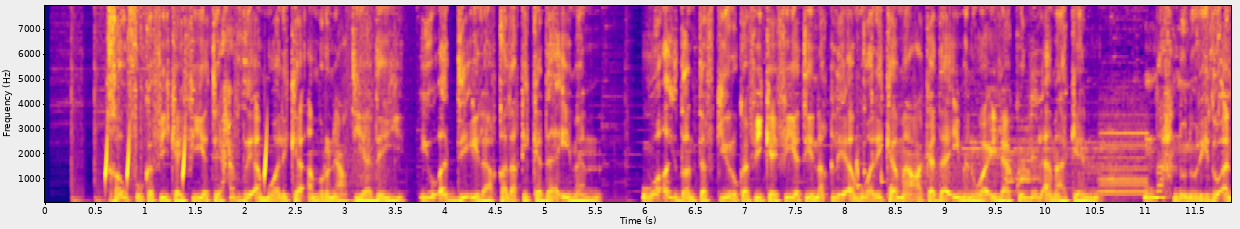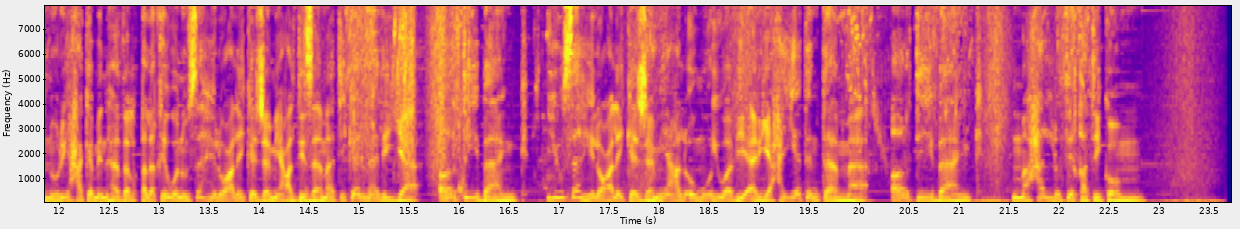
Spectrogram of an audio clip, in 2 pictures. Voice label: arabic commercial

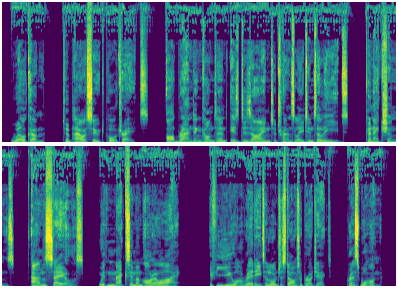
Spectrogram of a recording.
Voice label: english british ivr

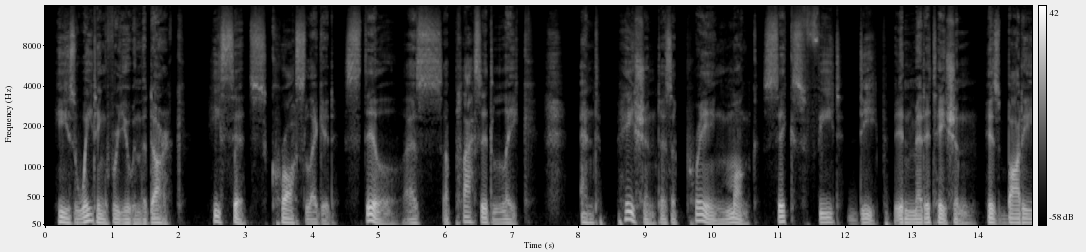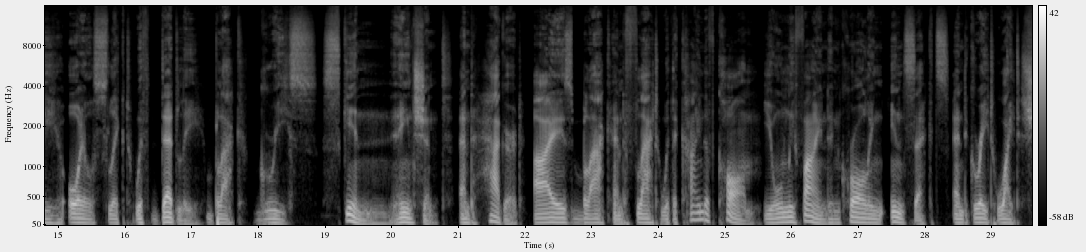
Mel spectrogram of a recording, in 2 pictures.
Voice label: english canadian narration

